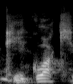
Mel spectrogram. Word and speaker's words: Ligocki: trabalho com o Stefan Ligoski. Me ajuda na pronúncia. Ligoski. Eu ia botar um S, Ligoski, né? Parece japonês, mas é polonês.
